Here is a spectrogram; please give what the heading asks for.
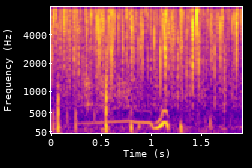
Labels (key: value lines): label: biophony, cascading saw
recorder: SoundTrap 600 or HydroMoth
